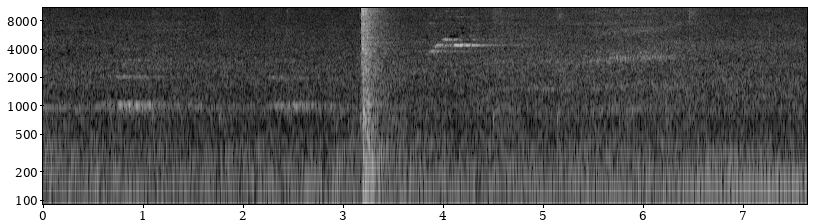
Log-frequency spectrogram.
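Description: Low, steady rumble of an idling vehicle engine, with one sharp knock about three seconds in.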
